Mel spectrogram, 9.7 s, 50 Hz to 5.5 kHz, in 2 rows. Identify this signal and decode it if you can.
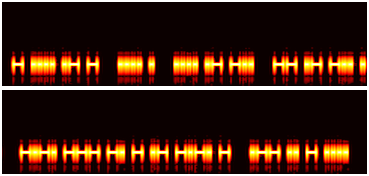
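Morse code, heard as a keyed tone, about 29 wpm, 600 Hz. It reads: THAT HE HAD MADE CONTACT WITH
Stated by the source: Morse code at 29 wpm, sending Ken Follett's novel Never in English, from CW med Gnister.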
